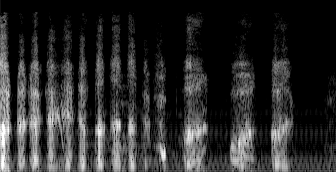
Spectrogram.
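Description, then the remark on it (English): A voice fakes the coughing and choking of a new smoker: a quick run of about a dozen short, rasping bursts, then three longer strained hacks, fairly loud with no other talking. “Of course, you have to really want to smoke in order to smoke because you cough and choke and get sick and all those things for about the ter- first couple of weeks till you're cool.”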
